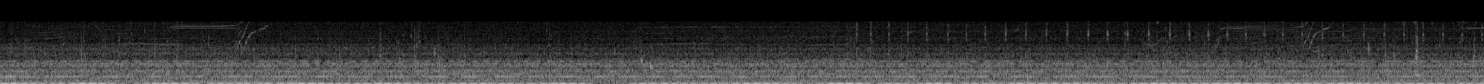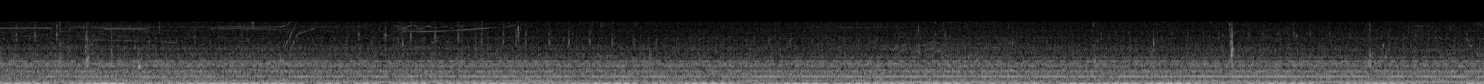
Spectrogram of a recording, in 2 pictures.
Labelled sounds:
0.2	2.8	killer whale, southern Alaska resident, 2.0 to 8.0 kHz
6.3	7.4	killer whale, southern Alaska resident, 2.5 to 6.6 kHz
8.0	8.7	killer whale, southern Alaska resident, 2.1 to 6.7 kHz
11.4	13.3	killer whale, southern Alaska resident, 1.5 to 8.0 kHz
14.6	18.1	killer whale, southern Alaska resident, 2.2 to 8.0 kHz
18.7	20.0	killer whale, southern Alaska resident, 3.9 to 8.0 kHz

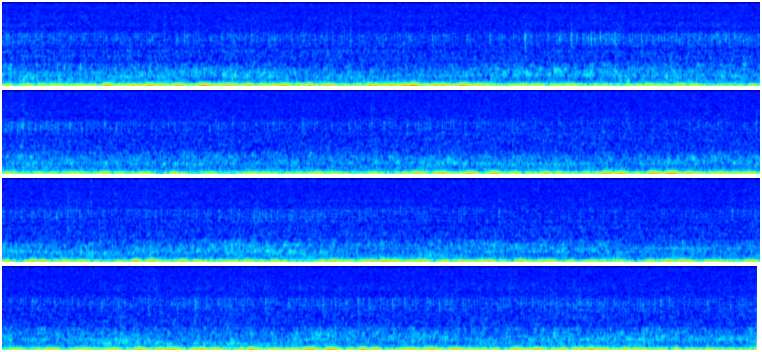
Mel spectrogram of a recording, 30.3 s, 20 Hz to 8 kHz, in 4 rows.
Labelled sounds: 5.9	6.2	vessel noise, 1.8 to 2.2 kHz

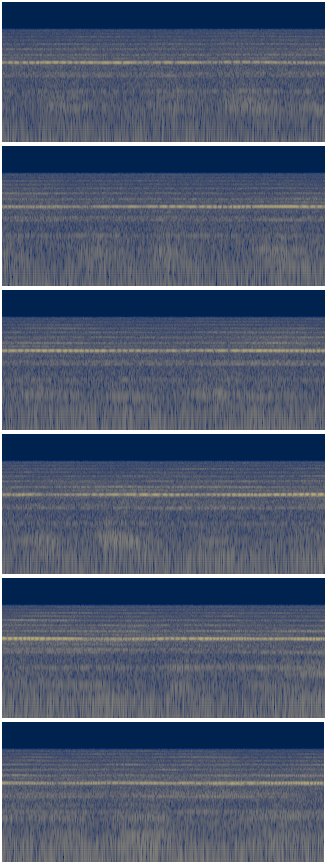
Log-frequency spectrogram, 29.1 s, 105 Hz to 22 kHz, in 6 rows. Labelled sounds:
3.3	3.6	vessel noise, 2.9 to 3.0 kHz
4.5	5.6	vessel noise, 2.0 to 6.5 kHz
12.5	12.9	vessel noise, 4.3 to 4.4 kHz
14.7	15.0	vessel noise, 3.6 to 3.8 kHz
15.9	16.3	vessel noise, 2.5 to 2.7 kHz
17.1	17.6	vessel noise, 5.7 to 5.9 kHz
18.9	20.2	vessel noise, 2.2 to 6.0 kHz
20.8	21.5	vessel noise, 3.3 to 3.7 kHz
22.6	22.9	vessel noise, 5.0 to 5.2 kHz
23.5	24.3	vessel noise, 2.1 to 6.4 kHz
24.6	25.0	vessel noise, 4.9 to 6.4 kHz
25.9	26.3	vessel noise, 4.3 to 4.4 kHz
27.3	27.8	vessel noise, 2.0 to 5.7 kHz
28.1	29.0	vessel noise, 2.7 to 6.4 kHz

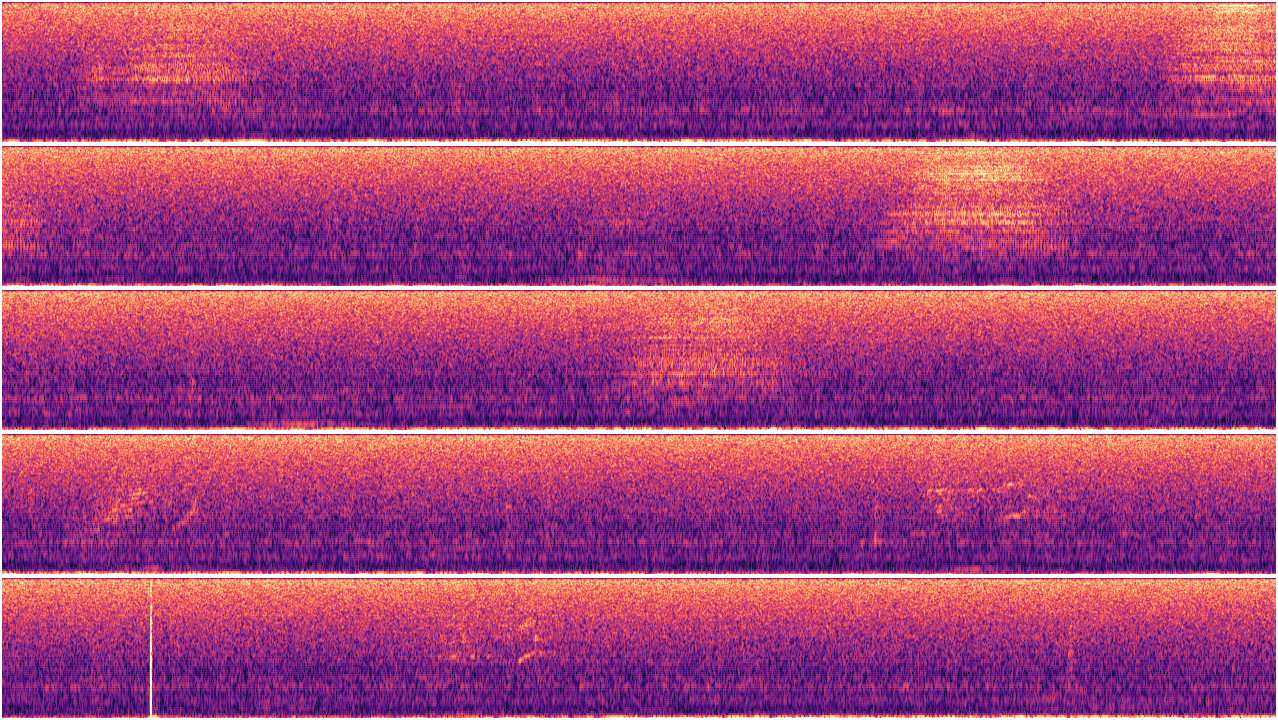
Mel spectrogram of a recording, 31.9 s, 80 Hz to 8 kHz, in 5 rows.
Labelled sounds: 0.6	1.0	humpback whale, 1.4 to 1.6 kHz
5.8	6.3	humpback whale, 1.2 to 1.7 kHz
10.8	11.1	humpback whale, 1.8 to 1.9 kHz

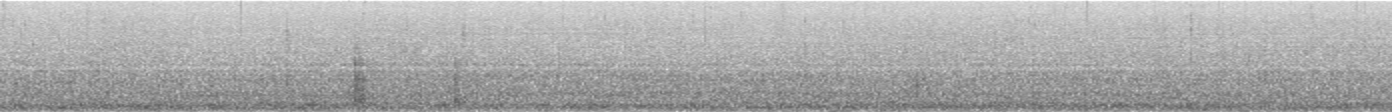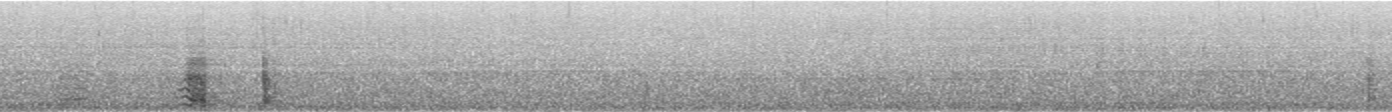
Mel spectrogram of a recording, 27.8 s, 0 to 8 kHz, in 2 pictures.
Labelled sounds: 15.7	16.0	croaking sound likely from a nearby submerged object, 0.78 to 1.0 kHz

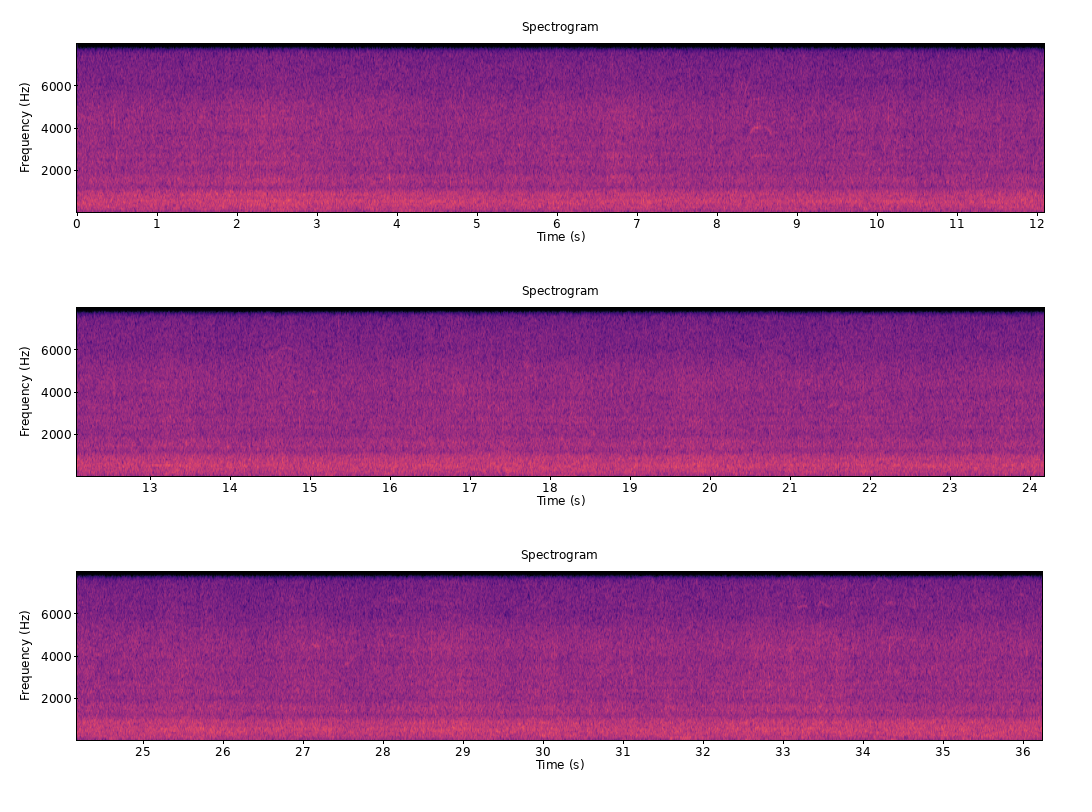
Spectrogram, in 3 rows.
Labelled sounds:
14.6	14.9	Pacific white-sided dolphin, 5.9 to 6.1 kHz

